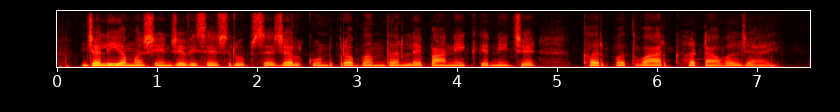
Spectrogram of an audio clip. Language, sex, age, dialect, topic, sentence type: Magahi, female, 18-24, Southern, agriculture, statement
